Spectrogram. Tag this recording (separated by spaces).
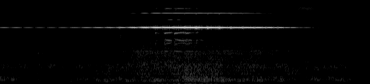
noise harsh feedback oscillating squeal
